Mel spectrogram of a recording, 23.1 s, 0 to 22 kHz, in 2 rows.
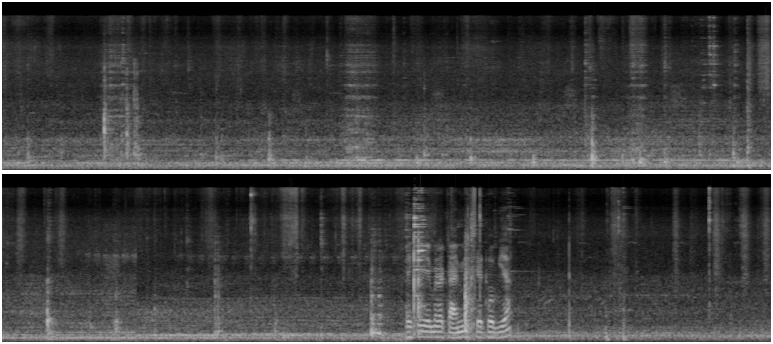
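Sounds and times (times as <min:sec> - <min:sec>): steady low hum: 0:00.0 - 0:23.0
metallic clinks of tools: 0:17.6 - 0:19.5.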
